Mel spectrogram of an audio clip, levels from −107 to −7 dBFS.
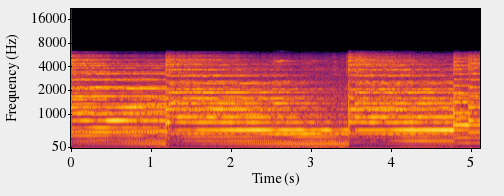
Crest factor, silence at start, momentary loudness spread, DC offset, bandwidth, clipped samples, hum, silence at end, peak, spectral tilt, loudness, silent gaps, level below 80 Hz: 10 dB; 0 s; 5 LU; 0.2%; 6.4 kHz; under 0.1%; none; 0 s; -12 dBFS; 0 dB/octave; -21 LUFS; none; -56 dBFS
